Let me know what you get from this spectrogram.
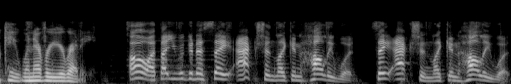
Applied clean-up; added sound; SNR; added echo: neural separator model SepFormer DNS4.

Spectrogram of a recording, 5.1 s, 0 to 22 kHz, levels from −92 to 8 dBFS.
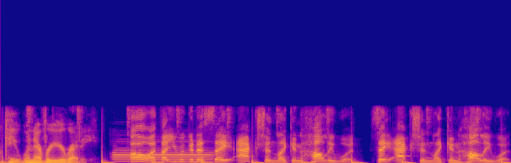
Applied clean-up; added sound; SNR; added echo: none; Wind instrument, woodwind instrument; 12 dB; none.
